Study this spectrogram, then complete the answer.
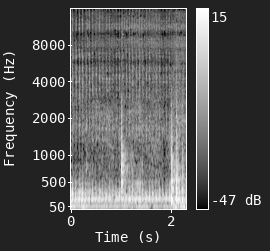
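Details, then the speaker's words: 1974 Rolls-Royce Silver Shadow with carburetors and points ignition, non-starter: ignition on, fuel pump tapped with a hammer starts working, fast steady ticking over low buzz with louder clicks; electric fuel pump running after being freed. "I'm just going to see if I can hear anything from the fuel pumps when I tap them with a hammer just in case give it ignition let's see oh okay it started working"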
